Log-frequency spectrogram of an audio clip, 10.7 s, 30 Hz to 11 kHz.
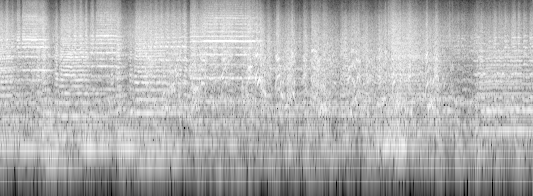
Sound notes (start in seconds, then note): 3.2 suspenseful music; 3.9 dogs barking; 9.3 suspenseful music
